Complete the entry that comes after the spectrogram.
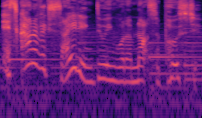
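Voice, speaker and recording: Eager, high-pitched young boy. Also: big pitch swings, fairly quick, music in the background. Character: eager, earnest young boy with a stubborn streak. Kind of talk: English video game dub acting.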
